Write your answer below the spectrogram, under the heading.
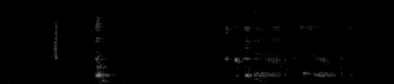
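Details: Jason, a French Bulldog, making his funny sound when he wants to get out of his crate: two short snorting puffs, a pause, then a wheezy, whining moan lasting over a second, rough and breathy.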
